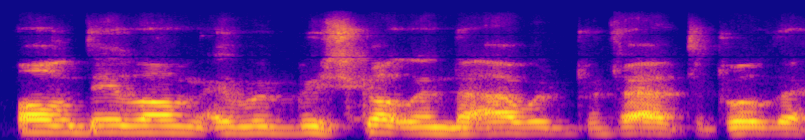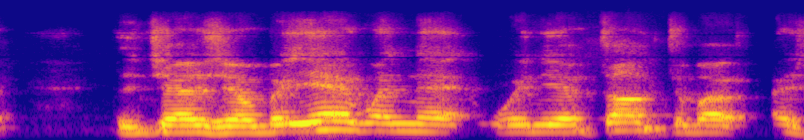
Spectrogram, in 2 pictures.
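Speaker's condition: Motor neurone disease; speech therapists offered

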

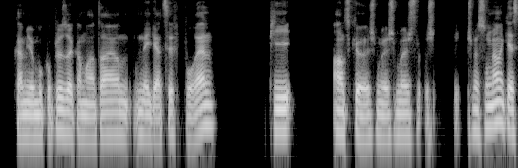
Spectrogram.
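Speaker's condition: Stuttering; attributed to brain-vocal cord miscommunication, spoke little ages 6-12, hidden until 28, three therapies; age 29, openly stuttering, no longer hideable for 1-2 years, in therapy 2-3 years; vocal cords cut out involuntarily, word repetitions, talks a lot, may go unnoticed by listeners; repeated sounds, repeated words, blocks

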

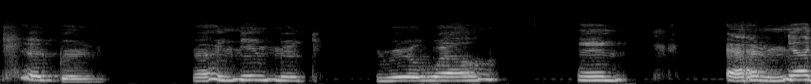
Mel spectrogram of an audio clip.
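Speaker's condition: Cerebral palsy; uses wheelchair

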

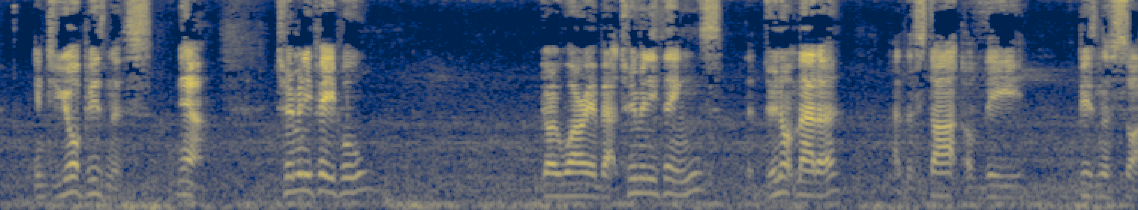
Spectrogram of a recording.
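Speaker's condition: No condition

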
